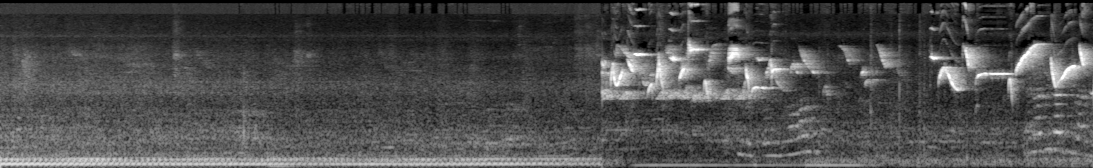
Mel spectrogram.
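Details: Blackthroat, an imported small bird, singing as master song: six seconds of low humming background, then a sudden rush of dense, high chattering and twittering phrases, pausing briefly before another burst.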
